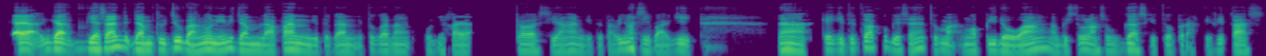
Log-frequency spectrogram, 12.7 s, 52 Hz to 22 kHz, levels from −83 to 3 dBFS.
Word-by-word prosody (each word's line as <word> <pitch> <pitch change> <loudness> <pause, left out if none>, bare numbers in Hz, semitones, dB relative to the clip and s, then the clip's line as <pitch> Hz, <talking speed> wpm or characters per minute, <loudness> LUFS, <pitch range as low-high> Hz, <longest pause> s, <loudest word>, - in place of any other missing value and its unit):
kayak 115 +1 +9
enggak 120 0 +7 0.2
biasanya 125 +4 +7 0.2
jam 105 -2 +6
7.00 110 +5 +2
bangun, 110 +6 +3
ini 120 +3 0
jam 100 -1 +2
8.00 90 +6 +3 0.2
gitu 90 - -6
kan 95 0 +2
itu 80 - -12
karena 95 0 -2 0.3
udah 90 -1 -11
kayak 90 -1 -1 0.4
kesiangan 95 0 -3
gitu, 90 - -14
tapi 95 +4 -5
masih 105 -4 -4
pagi. 90 +5 -5 1.0
Nah 110 -1 +4 0.3
kayak 110 -1 -3
gitu 115 - -7
tuh 135 - +3
aku 130 +2 -11
biasanya 100 +5 -2
cuma 105 +1 -4 0.2
ngopi 95 +1 -5
doang 90 +5 +2 0.2
habis 90 +1 -7
itu 105 - -6
langsung 95 +1 -5
gas 105 -3 +1
gitu 90 0 -12
beraktivitas. 90 +1 -3
100 Hz, 165 wpm, -25 LUFS, 90-110 Hz, 1.0 s, kayak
